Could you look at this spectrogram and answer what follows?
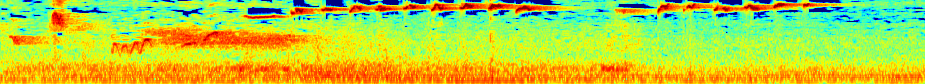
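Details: Orange-bellied leafbird, a kept cage bird, singing: a rapid series of very high, thin, whistled notes, about a dozen in a run, then a short pause and a second run, after a few lower, softer chirps.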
